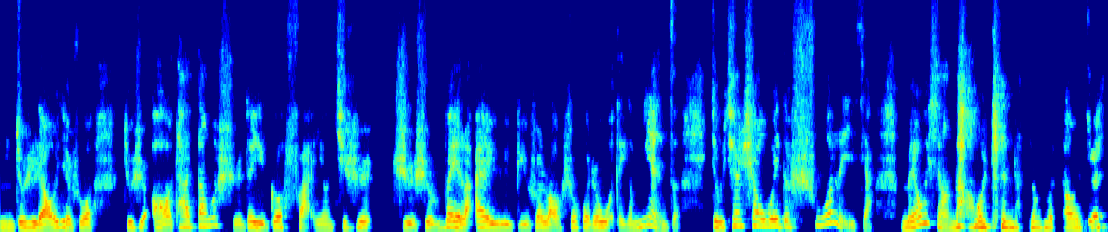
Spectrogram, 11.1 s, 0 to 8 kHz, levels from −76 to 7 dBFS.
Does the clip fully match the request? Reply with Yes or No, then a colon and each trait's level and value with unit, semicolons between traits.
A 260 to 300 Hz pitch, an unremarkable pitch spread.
No: high, 190 Hz; average, 3.8 semitones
